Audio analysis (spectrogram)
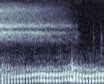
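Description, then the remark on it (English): A female dog in a studio growls low and steadily for a couple of seconds, a rumbling, pulsing snarl with no speech over it. “I think this that's the in-studio dog we have. She's just protecting us. She's guarding the house.”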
